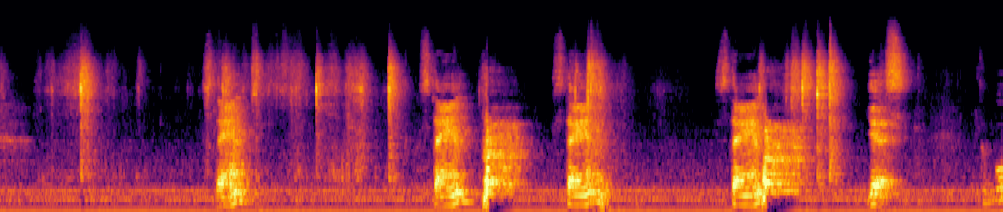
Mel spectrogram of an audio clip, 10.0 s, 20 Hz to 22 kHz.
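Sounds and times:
dog barking: 4.8s - 5.4s, 7.6s - 8.2s.

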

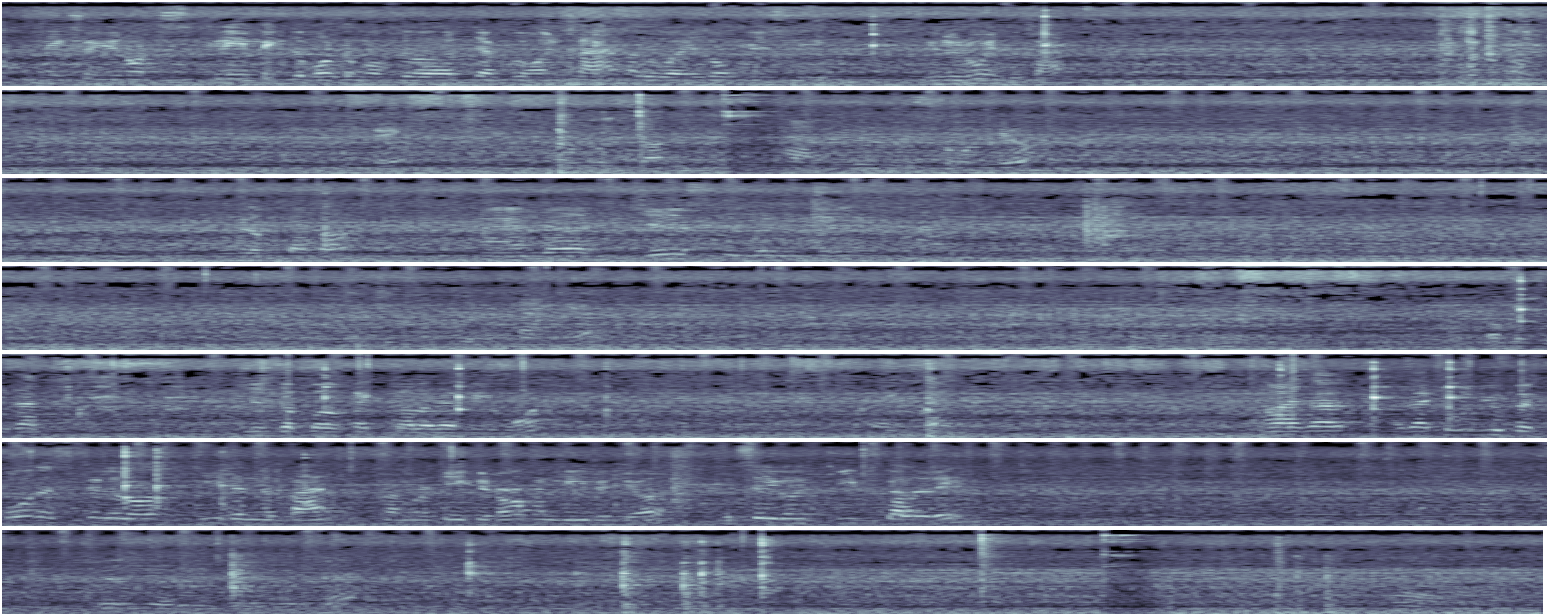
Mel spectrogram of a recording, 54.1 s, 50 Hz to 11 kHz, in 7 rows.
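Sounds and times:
mushrooms sizzling in a frying pan: 0.0s - 54.0s
steady low hum: 0.0s - 54.0s.

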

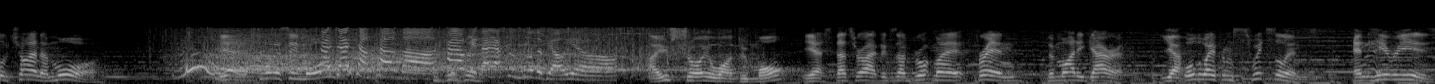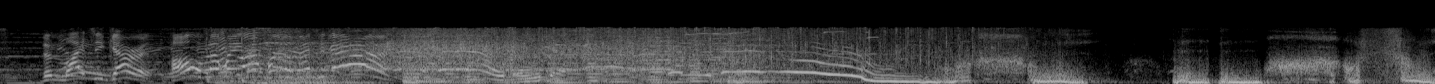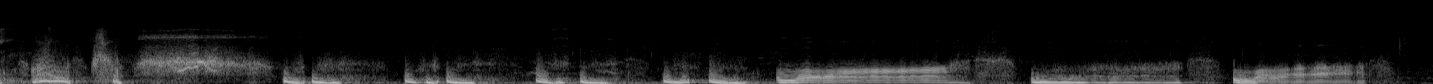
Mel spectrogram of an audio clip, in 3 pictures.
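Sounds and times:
loud stage music: 16.4s - 23.0s
man making low wavering vocal tones: 32.8s - 38.4s, 39.0s - 42.6s.

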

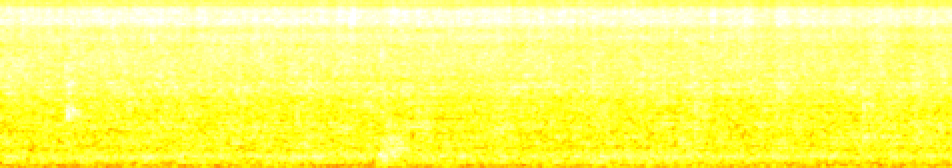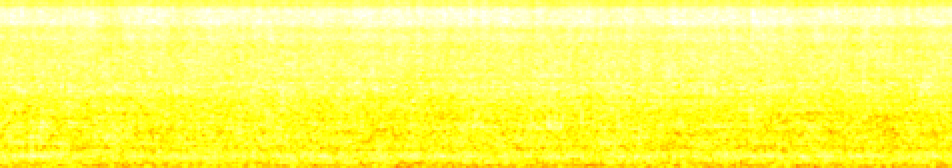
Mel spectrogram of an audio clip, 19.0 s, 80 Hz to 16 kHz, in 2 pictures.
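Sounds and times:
toilet water rushing into bowl: 0.0s - 19.0s.

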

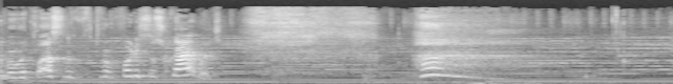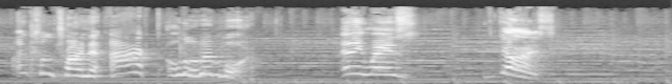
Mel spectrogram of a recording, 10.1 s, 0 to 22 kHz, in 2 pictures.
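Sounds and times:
background music: 0.0s - 10.0s
person sighing: 2.4s - 4.8s.

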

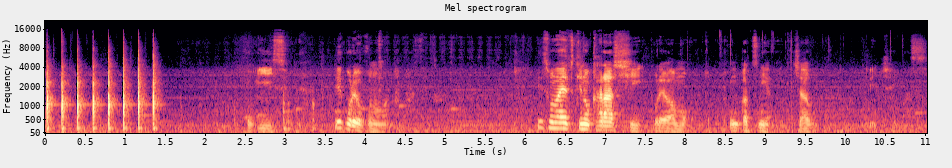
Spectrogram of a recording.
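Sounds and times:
knife chopping on wooden board: 0.0s - 1.5s.

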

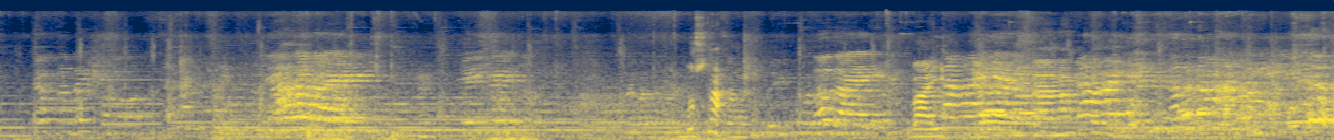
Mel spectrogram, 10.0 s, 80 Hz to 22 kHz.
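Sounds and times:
overlapping conversational chatter: 0.0s - 10.0s.

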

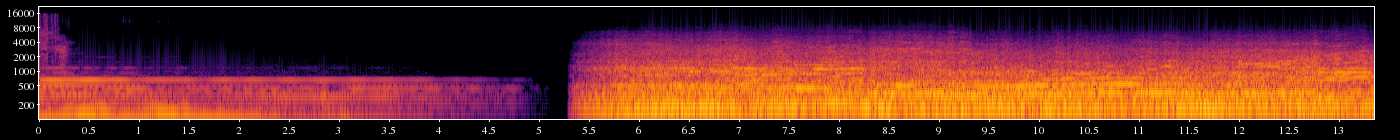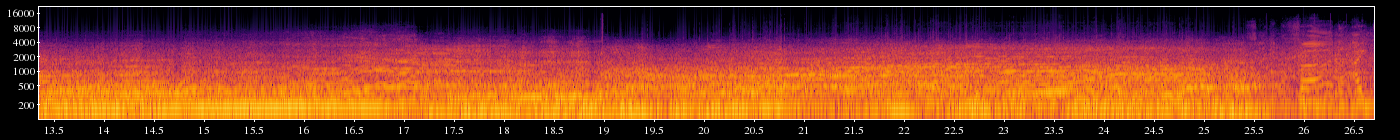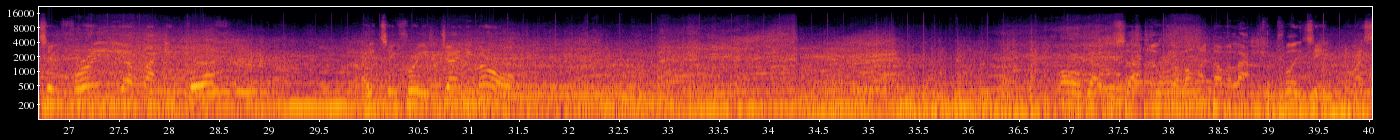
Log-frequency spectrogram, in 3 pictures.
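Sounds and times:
racing car engines revving: 5.3s - 40.0s.

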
